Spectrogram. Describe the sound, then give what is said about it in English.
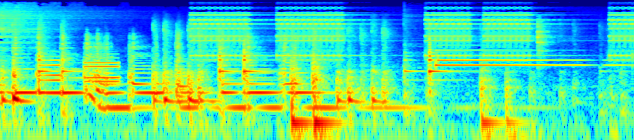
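A lower-pitched phone ringtone plays a loud melodic pattern of bright electronic tones that repeats steadily, with no voices over it. “I answered the phone and it was just a lower pitched ringtone.”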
